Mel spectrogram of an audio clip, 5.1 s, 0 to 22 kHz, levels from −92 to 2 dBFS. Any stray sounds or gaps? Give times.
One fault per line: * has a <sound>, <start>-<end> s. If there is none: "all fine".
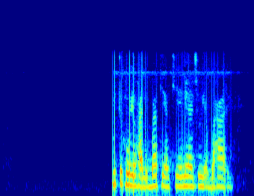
all fine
